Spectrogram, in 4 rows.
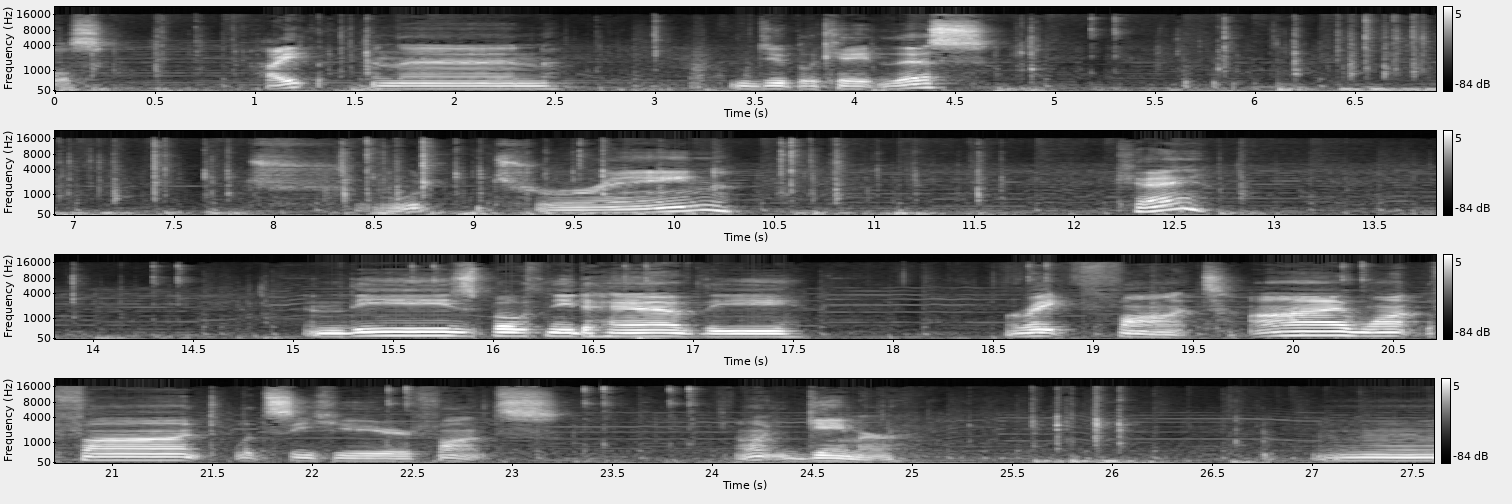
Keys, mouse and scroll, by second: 0.0-0.1 typing, 1.4 Tab, 4.7 shift+d, 6.0 Tab, 6.3-11.0 typing, 12.7 Tab, 14.3 shift+right click, 15.6 right click, 16.7 right click, 18.6 click, 20.2 click.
